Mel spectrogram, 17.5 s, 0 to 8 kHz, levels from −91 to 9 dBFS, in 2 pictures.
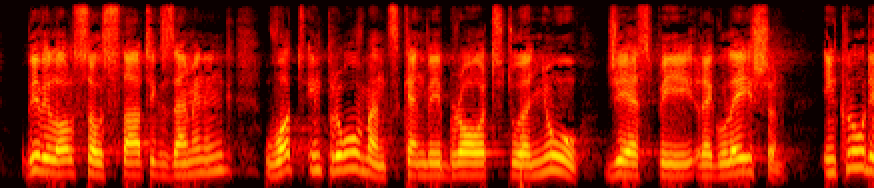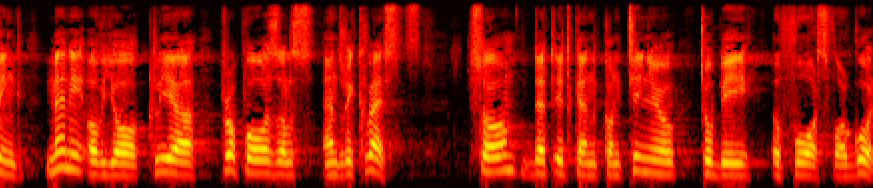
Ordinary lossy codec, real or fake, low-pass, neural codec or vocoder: none; real; 7.2 kHz; none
